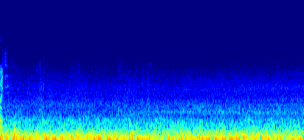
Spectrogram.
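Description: Steady low drone of a lorry's engine and tyre noise at motorway speed, heard from inside the cab.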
